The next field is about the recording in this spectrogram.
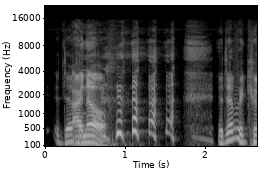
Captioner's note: laughing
